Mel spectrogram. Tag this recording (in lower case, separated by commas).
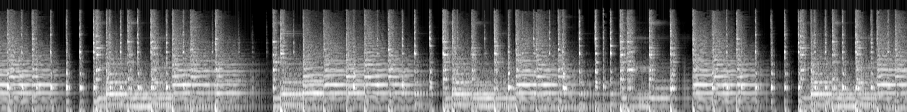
mallet percussion, marimba, glockenspiel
